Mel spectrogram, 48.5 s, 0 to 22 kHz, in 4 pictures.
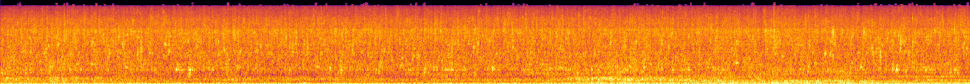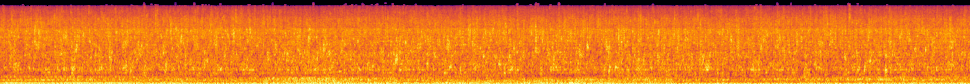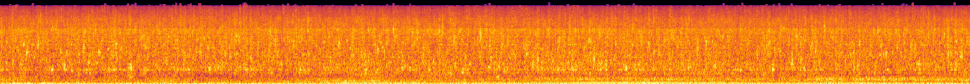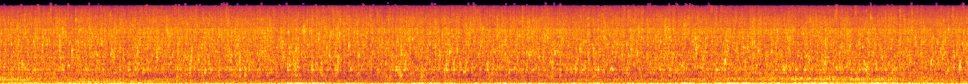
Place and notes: Stalos, Crete, at greek water distribution system
pipes with pipes and more pipes - greek water distribution system in the field
Stalos, Greece, May 2019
